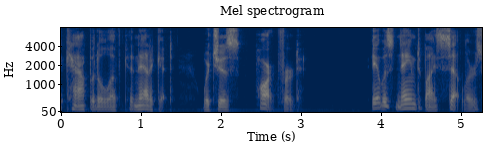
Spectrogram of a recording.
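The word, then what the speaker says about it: Hertford: The English town name is spelled with an E because it was once pronounced as Herford, but it had come to be pronounced as Hartford due to this alternate pronunciation.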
